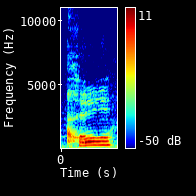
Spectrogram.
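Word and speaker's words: kohl: can't pronounce the name I think it's coal k-o-h-l and then k-a-j-a-l sorry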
